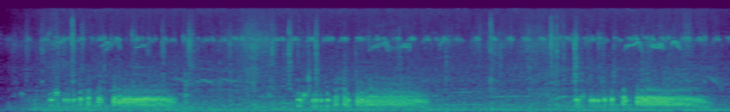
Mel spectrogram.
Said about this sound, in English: Take the rock pigeon. These guys court each other with gentle coos, and to signal distress, they use a harsh grunt.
